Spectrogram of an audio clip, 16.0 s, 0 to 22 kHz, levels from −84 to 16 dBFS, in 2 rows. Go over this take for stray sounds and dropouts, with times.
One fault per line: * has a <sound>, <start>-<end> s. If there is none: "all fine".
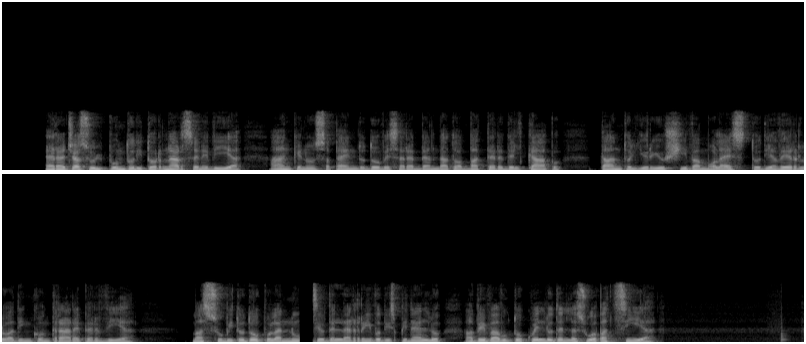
* has a dropout, 11.0-11.1 s
* has a thud, 15.7-15.9 s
